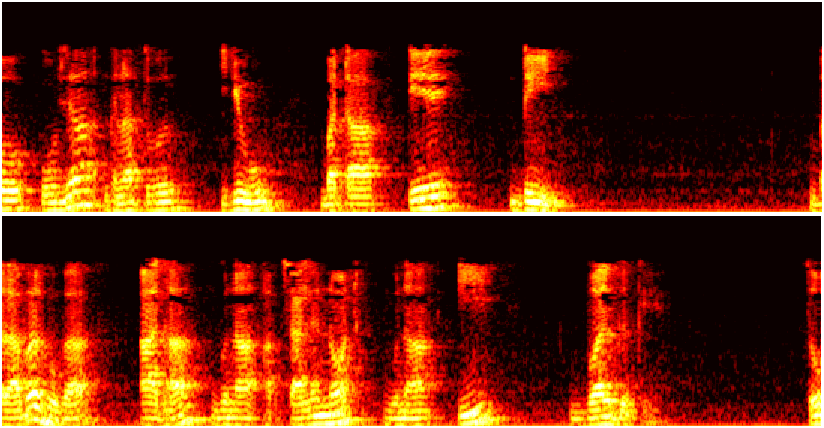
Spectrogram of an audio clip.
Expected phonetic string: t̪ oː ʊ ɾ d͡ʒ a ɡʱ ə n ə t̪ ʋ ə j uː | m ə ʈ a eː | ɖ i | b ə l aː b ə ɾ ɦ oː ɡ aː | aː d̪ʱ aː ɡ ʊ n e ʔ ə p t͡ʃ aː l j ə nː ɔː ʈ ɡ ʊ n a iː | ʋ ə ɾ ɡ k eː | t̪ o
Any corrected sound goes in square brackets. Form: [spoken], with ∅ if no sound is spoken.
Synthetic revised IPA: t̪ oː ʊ ɾ d͡ʒ a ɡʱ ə n ə t̪ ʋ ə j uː | [b] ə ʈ a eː | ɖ i | b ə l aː b ə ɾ ɦ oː ɡ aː | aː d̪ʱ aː ɡ ʊ n [a] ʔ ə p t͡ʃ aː l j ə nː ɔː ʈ ɡ ʊ n a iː | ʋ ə ɾ ɡ k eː | t̪ o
